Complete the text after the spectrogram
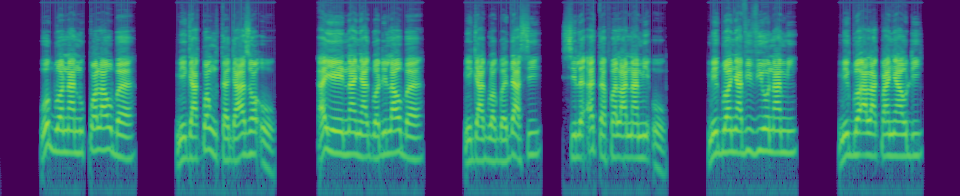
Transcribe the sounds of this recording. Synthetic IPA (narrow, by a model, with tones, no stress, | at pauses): wʔo˦ɡ͡blɔ˨nã˦nũ˦k͡pɔ˦la˦wo˦bɛ˦ | mĩ˨ɡa˨k͡pɔ˦ŋũ˨t̪ɛ˨ɡa˨˦zɔ˦ʔo̰˨ | e˦jɛ˦nã˦ɲã˨ɡ͡blɔ˨ɖi˦la˦wo˦bɛ˦ | mĩ˨ɡa˨ɡ͡blɔ˨ɡ͡bɛ˨d̪ɛ˦a˨si˦ | si˨lɛ˨ʔɛ˦t̪ɛ˨ɸɛ˦la˦nã˦mĩ˦ʔo̰˨ | mĩ˨ɡ͡blɔ˦ɲã˨vi˦vi˦wo˦nã˦mĩ˦ | mĩ˨ɡ͡blɔ˦a˨la˨k͡pa˦ɲã˦wo˦ɖi˦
